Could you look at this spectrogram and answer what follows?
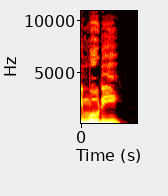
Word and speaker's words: Moody: no dunking from G moody last name rhymes with duty he will be back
